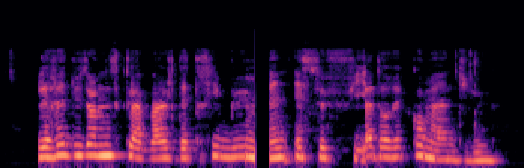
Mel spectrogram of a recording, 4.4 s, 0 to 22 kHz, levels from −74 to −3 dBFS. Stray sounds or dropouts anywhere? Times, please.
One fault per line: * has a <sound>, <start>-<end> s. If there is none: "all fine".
* has a dropout, 2.1-2.2 s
